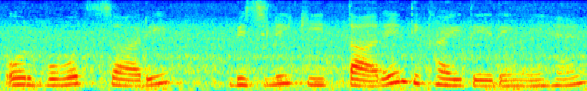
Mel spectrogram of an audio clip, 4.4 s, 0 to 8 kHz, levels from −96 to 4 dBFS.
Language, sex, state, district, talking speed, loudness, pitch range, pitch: Hindi, female, Punjab, Pathankot, 135 wpm, -17 LUFS, 200-245 Hz, 220 Hz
